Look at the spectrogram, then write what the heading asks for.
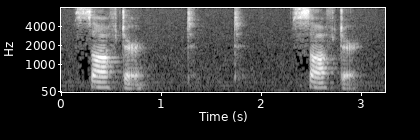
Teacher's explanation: it comes at the end of a syllable in a consonant cluster F T therefore as it is part of this cluster it is pronounced as a real T sound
